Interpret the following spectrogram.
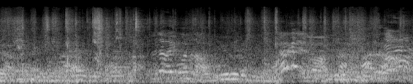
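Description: A man's voice calling out continuously over the match, loud and unbroken.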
